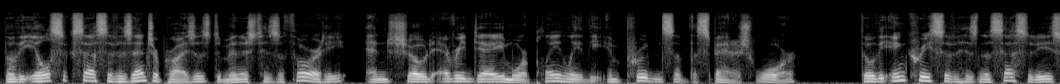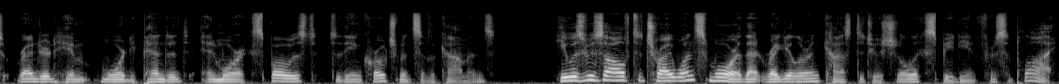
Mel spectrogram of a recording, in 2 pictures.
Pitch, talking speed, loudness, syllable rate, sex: 125 Hz, 155 wpm, -19 LUFS, 5.1 syllables/s, male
